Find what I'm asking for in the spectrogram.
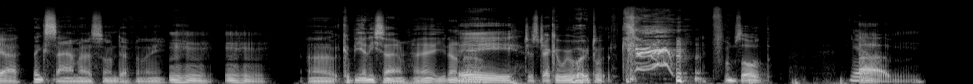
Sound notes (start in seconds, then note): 6.2 laughs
